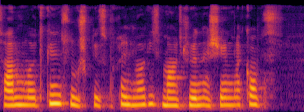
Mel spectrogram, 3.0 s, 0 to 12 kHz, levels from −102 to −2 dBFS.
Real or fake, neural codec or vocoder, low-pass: fake; autoencoder, 22.05 kHz, a latent of 192 numbers a frame, VITS, trained on one speaker; 9.9 kHz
